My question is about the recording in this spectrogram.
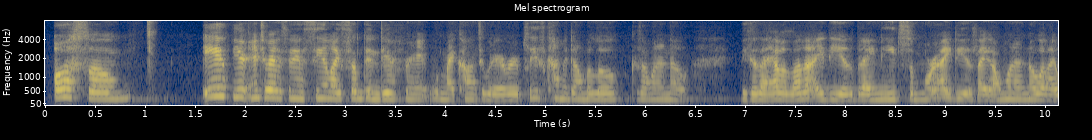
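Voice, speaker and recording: A woman's voice: mid-range voice, gravelly, pushed and bright, a little hiss or hum, rough recording. A woman in her mid-twenties rambling casually to camera in a rant, repeating herself and filling with "like" a lot. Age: 20s. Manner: chatty, repetitive, lots of "like" fillers. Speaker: vlogger.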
